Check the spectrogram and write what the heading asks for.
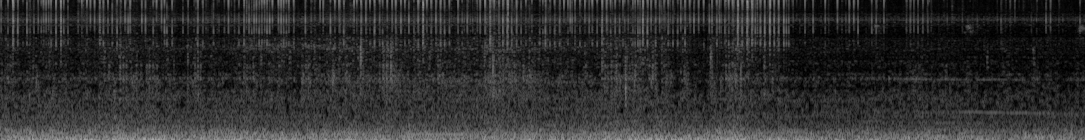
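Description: Steady low rumble of a car driving, heard from inside the cabin: engine and tyre noise on the road.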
